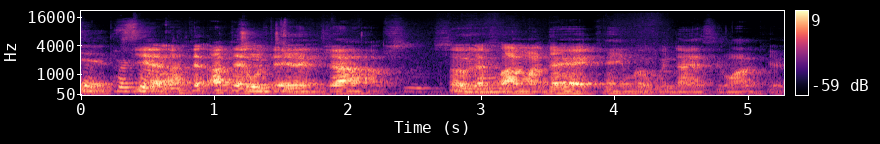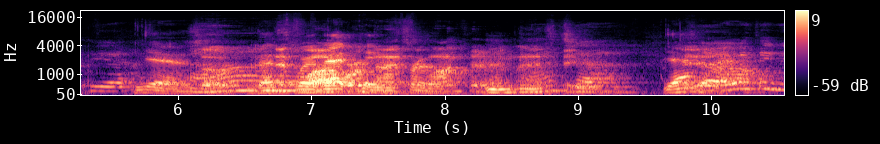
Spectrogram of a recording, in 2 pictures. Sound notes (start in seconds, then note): 7.5 speaking faintly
